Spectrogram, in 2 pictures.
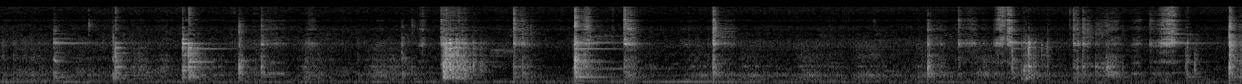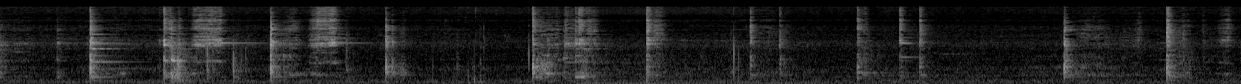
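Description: Fried lentil fritters being lifted out of a pan, a series of sharp metallic clinks and scrapes of a utensil against cookware at an irregular rhythm over a faint low sizzle, close by, no talk.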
